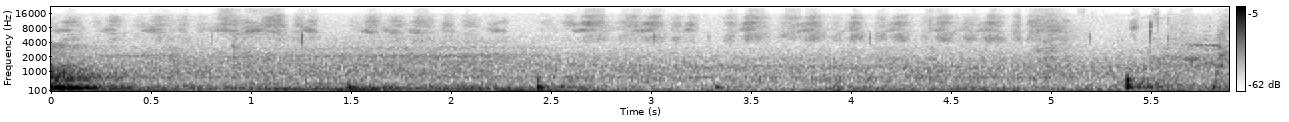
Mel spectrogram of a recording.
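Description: Chalk or marker scratching across a classroom board during a chemistry lecture on atomic structure, faint continuous strokes with a few light taps, no talking.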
